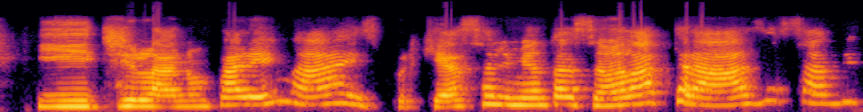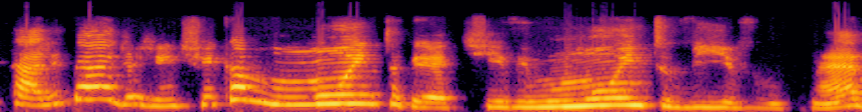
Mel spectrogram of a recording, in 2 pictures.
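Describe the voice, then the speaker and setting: Her pitch is high, and this woman's voice moves through very wide pitch swings. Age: 60s. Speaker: raw food educator, panel speaker. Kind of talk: online panel discussion. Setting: online festival panel.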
